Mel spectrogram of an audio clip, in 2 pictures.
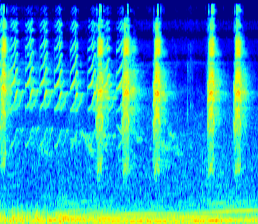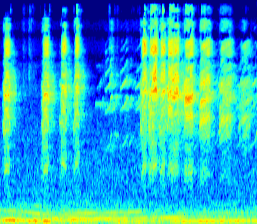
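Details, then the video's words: Parrot producing a jumble of harsh squawks and buzzy chattering notes at uneven spacing, growing denser near the end, while a low droning tone rises and falls in the background. "美丽的鹦鹉鸣叫beautiful parrot chirping sound call"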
